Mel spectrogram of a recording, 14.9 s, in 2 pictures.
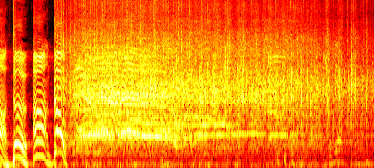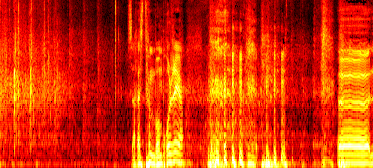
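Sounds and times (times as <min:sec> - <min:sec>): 
speech: 0:00.0 - 0:01.7, 0:10.1 - 0:13.4, 0:14.2 - 0:14.9
crowd applause: 0:01.3 - 0:09.6
crowd cheering and whooping: 0:01.5 - 0:06.3
laughter: 0:11.6 - 0:13.7.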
